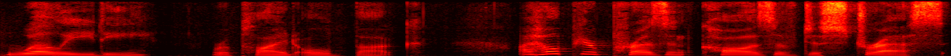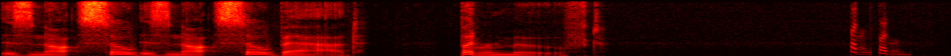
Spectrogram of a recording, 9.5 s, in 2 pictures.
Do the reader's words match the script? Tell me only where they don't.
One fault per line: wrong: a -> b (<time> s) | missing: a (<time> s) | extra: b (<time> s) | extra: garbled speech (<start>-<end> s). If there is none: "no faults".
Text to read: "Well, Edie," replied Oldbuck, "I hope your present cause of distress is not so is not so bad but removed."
no faults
